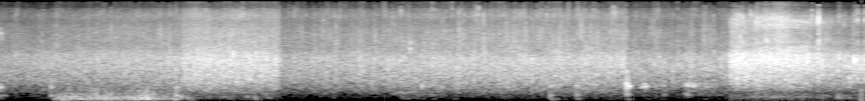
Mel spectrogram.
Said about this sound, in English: Big round of applause, please.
